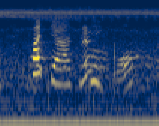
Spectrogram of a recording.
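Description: Insects chirring in a steady high-pitched drone, with a brief laugh about half a second in and faint voices after it.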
